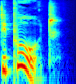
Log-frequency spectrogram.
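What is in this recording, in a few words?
"deport", English, British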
